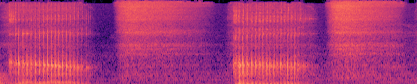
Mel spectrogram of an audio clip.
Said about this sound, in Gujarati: ઘણા લોકોને આ રીતે ખૂબ નસકોરા બોલતા હોય છે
